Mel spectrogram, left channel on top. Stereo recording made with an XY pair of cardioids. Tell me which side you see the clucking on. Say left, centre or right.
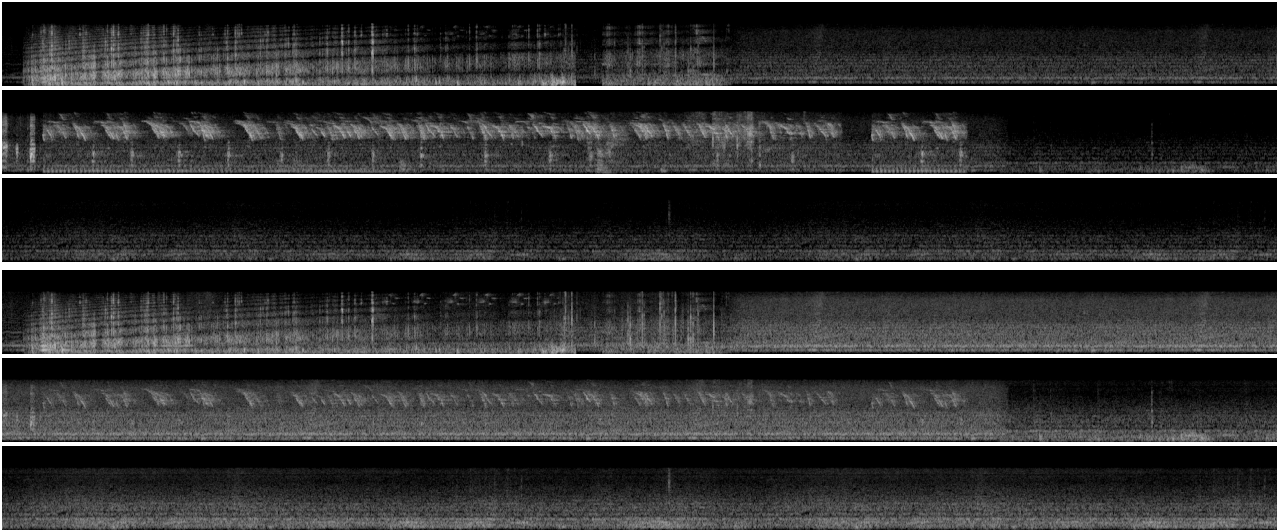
left.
